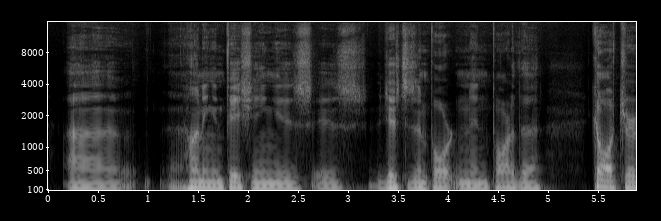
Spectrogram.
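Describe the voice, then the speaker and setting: A man with a Louisiana accent speaks at a medium pitch in a dark, mellow tone. His intonation is monotone and flat, on a very clean recording with a silent background. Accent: Louisiana Southern US. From Central Louisiana. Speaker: state legislator. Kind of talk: interview conversation. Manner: halting, many fillers.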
